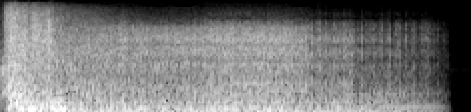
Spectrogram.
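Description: A trailer sound-effect boom: a sudden blast-like hit with a low rumbling tail that slowly fades, then cuts off abruptly.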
